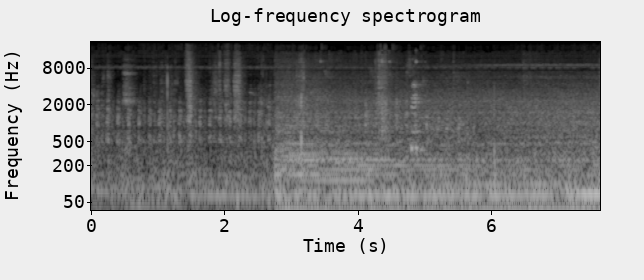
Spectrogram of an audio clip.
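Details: Dog named Whisky from Koottupuzha panting during an obedience training session with sit, stay and come commands; rapid, breathy, rhythmic panting at about three to four breaths a second, preceded by a man's voice giving commands.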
